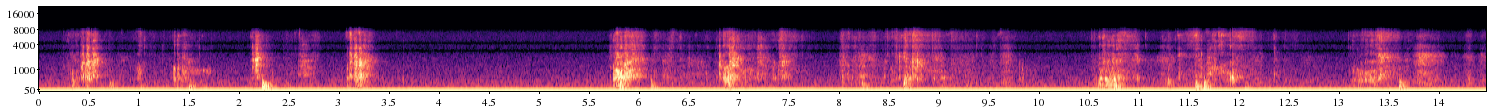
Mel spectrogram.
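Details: A Boston Terrier gives short, scattered barks and huffs, with rustling between them, while playing after stealing a dryer sheet and being chased.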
